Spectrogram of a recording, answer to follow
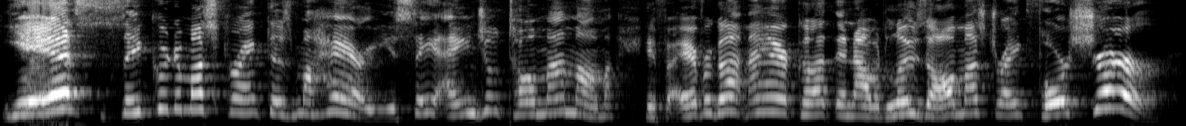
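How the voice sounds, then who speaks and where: A woman voicing a dim, strong young man, loud and blustering. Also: mid-range voice, normal speed, hardly any pauses, close to an everyday voice. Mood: exasperated.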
